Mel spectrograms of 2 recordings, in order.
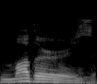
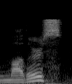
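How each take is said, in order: First: The word ends in a voiced buzzing z. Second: The word ends in a voiceless hissing s. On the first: The speaker calls it right. "followed by a voiced ending" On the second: The speaker calls it wrong. "not mothers"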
